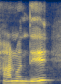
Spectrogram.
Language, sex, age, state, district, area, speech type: Tamil, female, 60+, Tamil Nadu, Mayiladuthurai, urban, spontaneous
